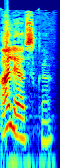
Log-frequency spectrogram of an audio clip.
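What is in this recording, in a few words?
alaska, Spanish; gcompris-data; geography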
